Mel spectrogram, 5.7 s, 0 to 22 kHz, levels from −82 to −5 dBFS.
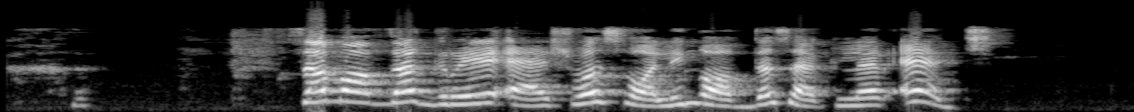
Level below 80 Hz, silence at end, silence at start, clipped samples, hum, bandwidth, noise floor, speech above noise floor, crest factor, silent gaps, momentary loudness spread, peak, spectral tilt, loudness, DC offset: -64 dBFS; 0.7 s; 0.05 s; under 0.1%; none; 15.5 kHz; -67 dBFS; 54 dB; 16 dB; none; 9 LU; 0 dBFS; -0.5 dB/octave; -12 LUFS; under 0.1%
